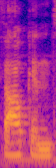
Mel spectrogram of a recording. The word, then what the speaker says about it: Falken: But why isn't it spelled like a falcon? Because it's the brand. Falken. Falcon? Falken.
